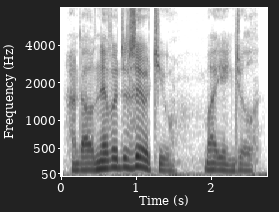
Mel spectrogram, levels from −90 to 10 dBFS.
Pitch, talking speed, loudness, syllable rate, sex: 120 Hz, 155 wpm, -16 LUFS, 4.7 syllables/s, male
